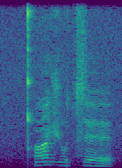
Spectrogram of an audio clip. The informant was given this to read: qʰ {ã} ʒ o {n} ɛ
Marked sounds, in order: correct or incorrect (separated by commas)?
correct, incorrect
